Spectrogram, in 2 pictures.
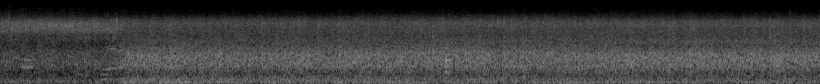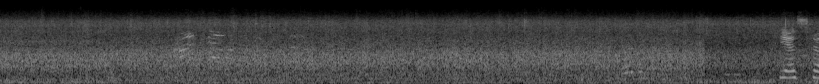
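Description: Steady rain falls throughout while egg curry is being cooked, a dense continuous hiss with a slight change near the start and end.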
